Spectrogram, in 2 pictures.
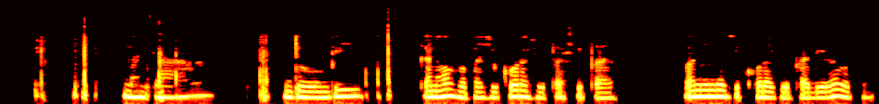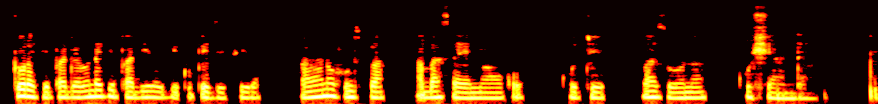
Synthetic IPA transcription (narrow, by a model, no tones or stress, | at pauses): mad͡ʒaɦa | ndombi | kanaʋavapaʐiko̞ɾaʐepaʃipaso | ʋa̰noe̞ndaʐikʰo̞ɾat͡ʃepʰaɗiʋavaiko̞ɾat͡ʃepaɗiaʋandat͡ʃipaɗiɾat͡ʃekupe̞d͡zisiɾa | paʋano̞fundiswa | ma̰ɓasae̞maoko̞̰ | kuti | ʋazo̞ːna | kʰuʃaːnda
